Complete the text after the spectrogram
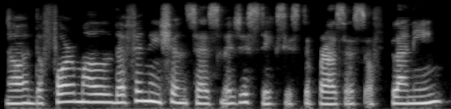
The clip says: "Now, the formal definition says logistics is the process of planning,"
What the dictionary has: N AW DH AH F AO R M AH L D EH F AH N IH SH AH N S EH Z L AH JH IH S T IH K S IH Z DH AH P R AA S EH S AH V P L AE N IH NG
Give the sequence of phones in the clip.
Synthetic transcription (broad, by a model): N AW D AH F AO R M AH L D EH F AH N IH SH AH N S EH S L AH JH IH S T IH K S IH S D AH P R AA S EH S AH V P L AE N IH NG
